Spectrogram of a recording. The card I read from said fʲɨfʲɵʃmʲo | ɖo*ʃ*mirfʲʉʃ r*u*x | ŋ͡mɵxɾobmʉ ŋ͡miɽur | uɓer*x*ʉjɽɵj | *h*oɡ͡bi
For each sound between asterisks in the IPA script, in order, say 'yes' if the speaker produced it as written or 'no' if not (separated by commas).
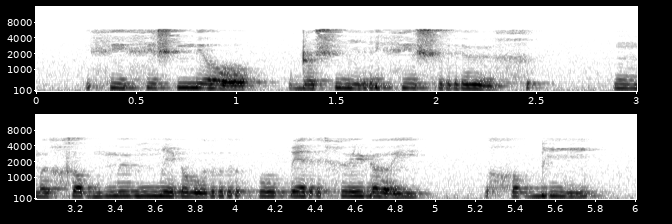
yes, no, yes, no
